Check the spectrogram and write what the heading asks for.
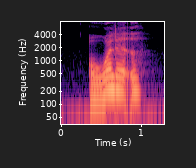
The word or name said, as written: overlade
